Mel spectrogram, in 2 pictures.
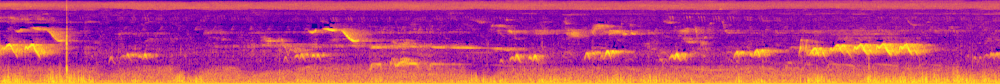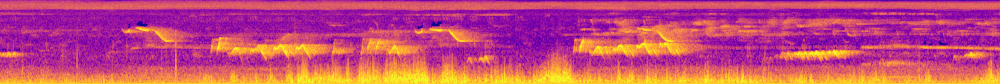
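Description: Several songbirds chirping and singing in short phrases, with fast trills and quick rising whistled notes from several birds at once, over a steady low rushing background that swells for a few seconds about two-thirds of the way through.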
